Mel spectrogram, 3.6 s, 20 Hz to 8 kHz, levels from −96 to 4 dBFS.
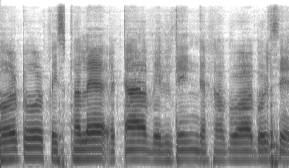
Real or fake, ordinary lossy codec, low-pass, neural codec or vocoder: fake; none; 7.2 kHz; codec, 24 kHz, 1 kbps, SNAC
